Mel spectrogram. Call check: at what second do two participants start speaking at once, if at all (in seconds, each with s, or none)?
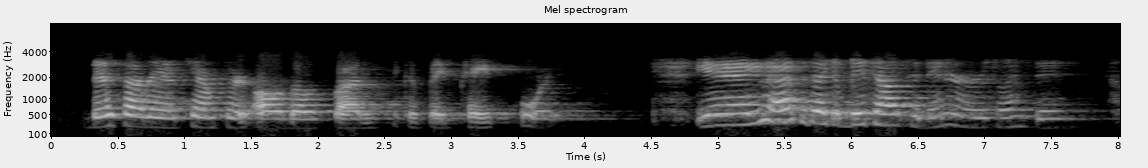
none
